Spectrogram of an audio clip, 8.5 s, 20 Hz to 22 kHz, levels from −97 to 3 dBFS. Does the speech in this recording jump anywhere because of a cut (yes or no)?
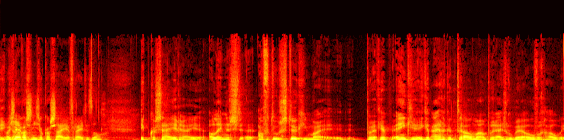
yes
